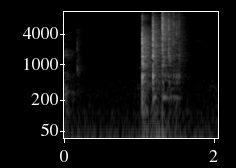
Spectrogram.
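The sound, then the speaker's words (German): A coin is flipped for heads or tails and lands on a hard surface, clattering through a quick series of bright metallic bounces that fade into a short ring. It is fairly loud, with no voices. “Oder eine Münze.”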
